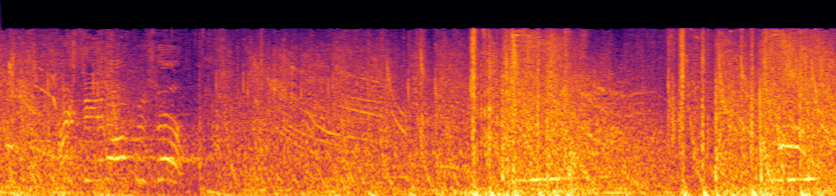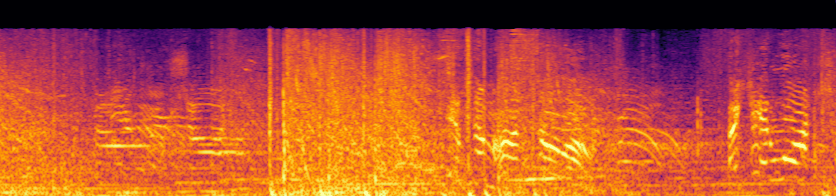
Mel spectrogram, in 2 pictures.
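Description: Blaster fire during a Star Wars Battlefront II campaign battle, bursts of laser shots, crashes and mechanical clatter in clustered volleys, with voices talking over the combat.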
